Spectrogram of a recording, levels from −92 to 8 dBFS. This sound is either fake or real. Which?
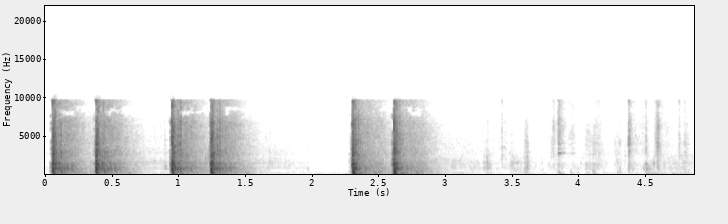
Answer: real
